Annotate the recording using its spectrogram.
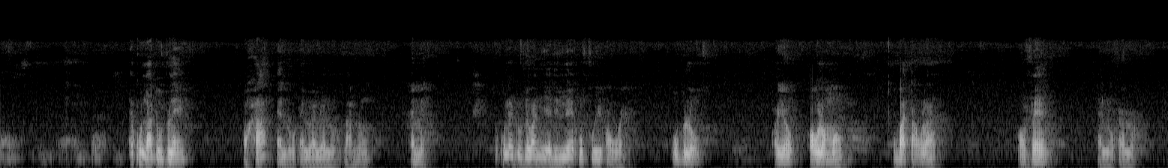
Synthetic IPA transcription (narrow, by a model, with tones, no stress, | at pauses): ɛ˦kʊ˦la˨˦ɖʊ˨vlɛ˦ | ɔ˨xa˦ɛ˨lʊ˨ʔɛ˨lʊ˨ɛ˨lʊ˨ɛ˨lʊ˨la˨nʊ̃˦ | ɛ˨mɛ˨ | ɛ˦kʊ˦lɛ˦ɖʊ˨vlɛ˦wa˦nĩ˨˦ɛ˨ɖi˨lɛ˦ʔo˨fu˦e˦ʔɔ˨wɛ˨ | o˨blɔ˦ | jɔ˦wlɔ˨mɔ̃˦ | wo˦ba˨t̪a˨wla˦ | ɔ̰˨vɛ˨ | ɛ˨lʊ˨ʔɛ˨lʊ̰˨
